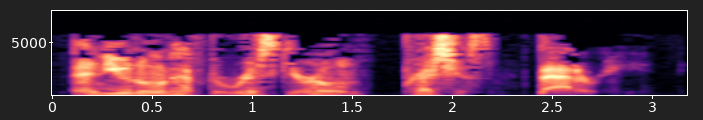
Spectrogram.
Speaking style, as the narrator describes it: he spat

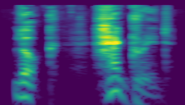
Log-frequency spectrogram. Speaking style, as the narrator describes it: said Hermione urgently

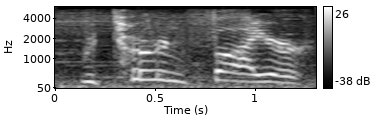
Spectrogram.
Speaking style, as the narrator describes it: he howled toward the cockpit

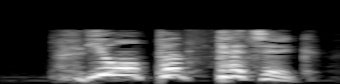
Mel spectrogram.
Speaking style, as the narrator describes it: Harry yelled

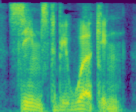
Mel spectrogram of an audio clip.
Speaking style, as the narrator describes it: growled Eisenhorn

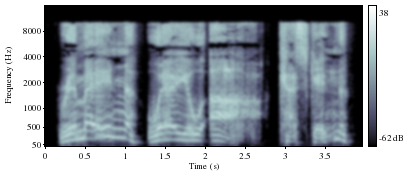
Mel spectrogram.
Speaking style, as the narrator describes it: bellowed a familiar voice

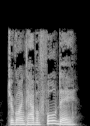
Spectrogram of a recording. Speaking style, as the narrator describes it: she added dryly

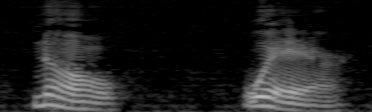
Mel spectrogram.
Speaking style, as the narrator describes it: he asked her tenderly

